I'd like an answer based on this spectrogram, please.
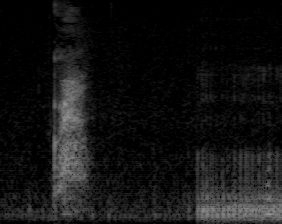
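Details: Female mini boxer puppy performing a growl on command indoors: a short sharp human prompt, a pause, then a steady low pulsing growl that continues to the end.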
